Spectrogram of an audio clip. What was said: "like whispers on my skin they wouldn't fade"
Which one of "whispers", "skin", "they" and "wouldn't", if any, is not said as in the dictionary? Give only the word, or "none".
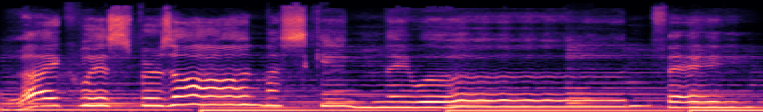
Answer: wouldn't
